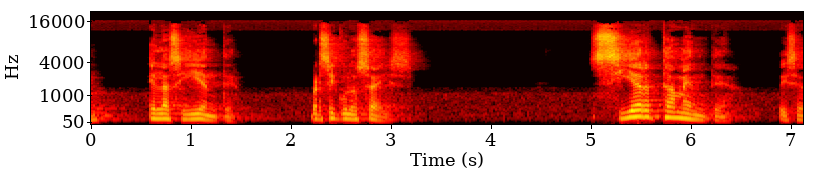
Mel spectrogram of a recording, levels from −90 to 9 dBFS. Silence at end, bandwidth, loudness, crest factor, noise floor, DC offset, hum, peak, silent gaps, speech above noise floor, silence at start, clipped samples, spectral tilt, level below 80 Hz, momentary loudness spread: 0 s; 17 kHz; -20 LUFS; 24 dB; -58 dBFS; under 0.1%; none; -2 dBFS; none; 36 dB; 0 s; under 0.1%; -1.5 dB/octave; -72 dBFS; 26 LU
